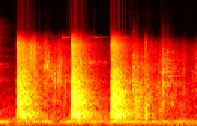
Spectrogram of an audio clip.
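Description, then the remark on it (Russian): Three loud, sharp gunshots of an execution by shooting crack out in quick, uneven succession, heard through soundproofing, each leaving a brief ringing tail, over a steady low electrical hum with no voices. “Думаю, Дмитрий, выстрелы вам были слышны даже через звукоизоляцию.”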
